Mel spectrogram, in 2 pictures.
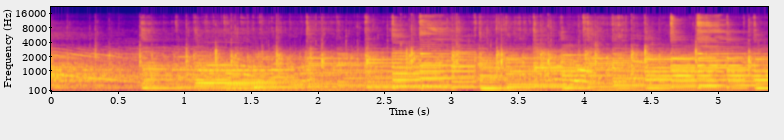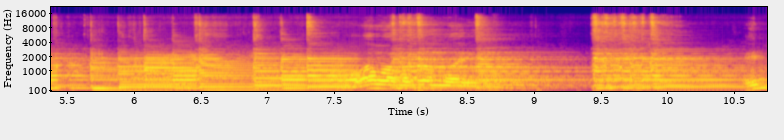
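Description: Amplified acoustic guitars playing an instrumental passage between sung verses, a run of quickly changing plucked and strummed notes. About eight seconds in a voice briefly calls out over the guitars.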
